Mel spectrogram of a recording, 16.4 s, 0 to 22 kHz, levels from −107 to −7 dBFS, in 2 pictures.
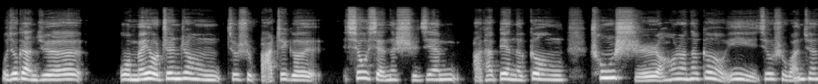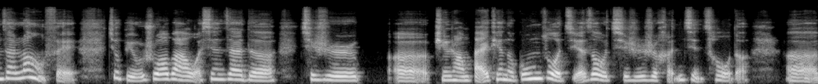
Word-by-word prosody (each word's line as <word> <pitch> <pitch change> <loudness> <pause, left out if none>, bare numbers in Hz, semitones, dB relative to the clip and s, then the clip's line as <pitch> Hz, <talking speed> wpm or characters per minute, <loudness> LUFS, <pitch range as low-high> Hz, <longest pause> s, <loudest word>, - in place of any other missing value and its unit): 我 225 - -3
就 255 - +6
感 255 -4 +4
觉 225 +2 +2 0.3
我 230 0 +2
没 225 +2 +4
有 265 -2 +9
真 270 +2 +4
正 235 -7 +1
就 235 - -4
是 230 -1 -3
把 210 - -4
这 245 - -2
个 205 -3 +1 0.3
休 290 +4 +1
闲 240 -6 0
的 220 - -2
时 200 -1 -3
间， 230 +4 -2
把 - - -7
它 215 - -4
变 250 +1 +3
得 210 - -2
更 220 -2 +1 0.2
充 310 +1 +5
实， 180 - 0
然 190 -1 +1
后 230 - -3
让 255 -1 +1
它 260 - +1
更 280 +1 +1
有 250 - -2
意 - - -4 0.2
义， - - -7
就 255 +7 -3
是 245 -3 -5
完 205 - -2
全 255 0 0
在 275 0 -1
浪 315 +2 +1
费。 - - -5 0.3
就 295 - -5
比 220 - -6
如 175 +1 -1
说 245 +3 +2
吧， 235 -5 +2
我 - - -1
现 240 -2 -3
在 230 -2 0
的 185 -3 -1 0.2
其 225 - -4
实， 190 -4 +1 0.3
呃， 160 -2 -1
平 200 0 -3
常 190 -2 -1
白 - - +2
天 235 +5 -3
的 200 - -2
工 255 +7 +4
作 275 -9 +4
节 180 - -3
奏 235 -5 +3
其 185 0 -4
实 185 +1 -3
是 190 -1 -2
很 215 - -6
紧 260 +6 -5
凑 200 -9 -4
的， - - -9 0.3
呃， - - -3
225 Hz, 255 characters per minute, -25 LUFS, 200-255 Hz, 0.3 s, 有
